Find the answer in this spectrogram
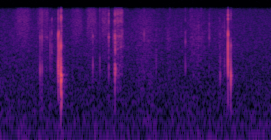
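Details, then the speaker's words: Tired girl with hiccups, recorded with a Flip Video camcorder: two sharp, brief clicks with faint smaller ones between them in a quiet room. "has the hiccups. And she's tired. She's really tired."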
